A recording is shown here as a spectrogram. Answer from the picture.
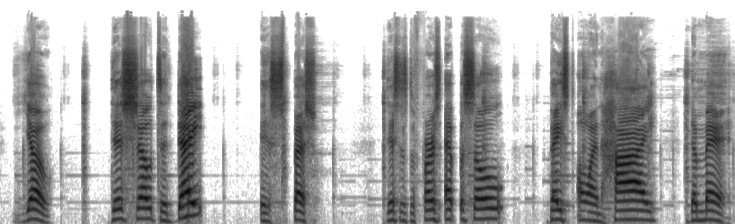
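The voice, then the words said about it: Hyped DJ-style character voice. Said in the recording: “in my DJ Cali voice.”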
